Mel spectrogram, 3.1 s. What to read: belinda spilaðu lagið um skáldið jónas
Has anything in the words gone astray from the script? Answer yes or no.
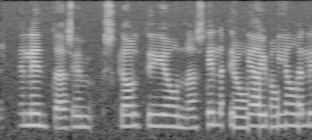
yes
